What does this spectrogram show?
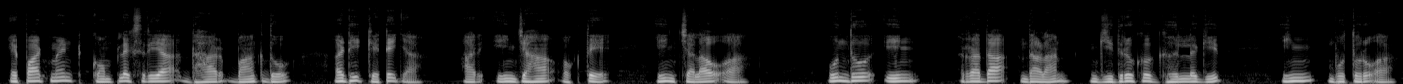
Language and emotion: Santali, fearful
